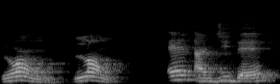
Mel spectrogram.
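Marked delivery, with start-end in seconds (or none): 0.0-1.2 "long" ending on ng, no hard g; "long" fading out on the nasal; silent g. Shown as a demonstration. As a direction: repeat "long" as a model, g unsounded. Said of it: "Never you pronounce the G sound there".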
